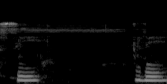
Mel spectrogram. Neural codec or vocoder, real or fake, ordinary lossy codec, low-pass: none; real; none; 7.2 kHz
